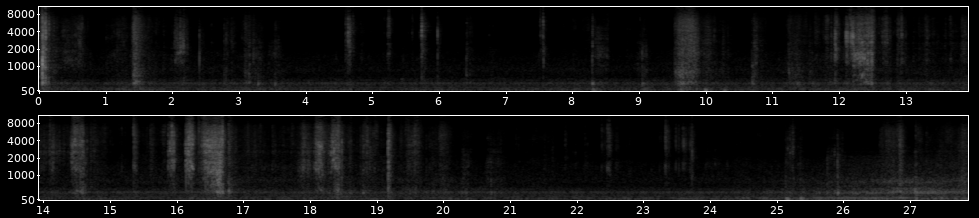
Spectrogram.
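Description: Fresh corn husks being torn and peeled off ears of corn by hand: scattered short tearing rips and crackles, with some rustling near the end.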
